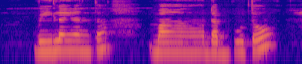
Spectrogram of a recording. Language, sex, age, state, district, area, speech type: Telugu, female, 18-30, Telangana, Suryapet, urban, spontaneous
